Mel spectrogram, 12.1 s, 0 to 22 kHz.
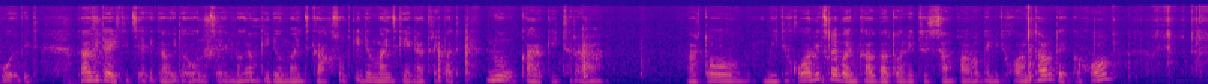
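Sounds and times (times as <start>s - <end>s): woman speaking: 0.0s - 6.1s, 6.8s - 11.2s.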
